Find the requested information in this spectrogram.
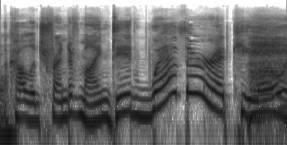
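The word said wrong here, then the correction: KELO: in the morning. – It's Kello, honey. You're saying it wrong.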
